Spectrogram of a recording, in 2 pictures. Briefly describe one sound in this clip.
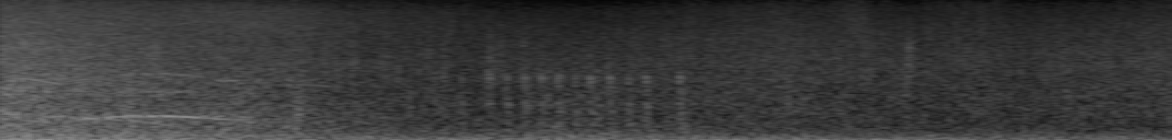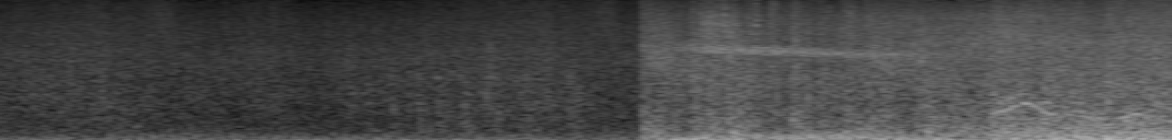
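Waves wash against wooden ships.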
